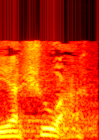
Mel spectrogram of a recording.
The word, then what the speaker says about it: Yeshua: Le J n'existe pas en hébreu et en araméen. Il n'y a pas de J. Leur prononciation, je pense que c'est Yeshua.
